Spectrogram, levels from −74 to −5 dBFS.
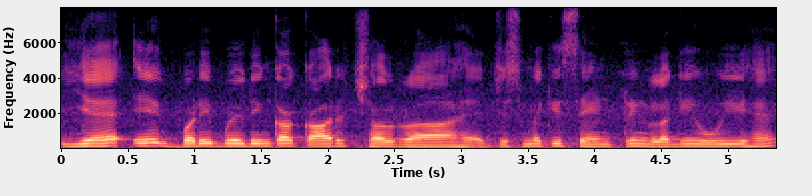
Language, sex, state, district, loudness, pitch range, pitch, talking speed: Hindi, male, Jharkhand, Jamtara, -16 LUFS, 135-155 Hz, 145 Hz, 170 wpm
